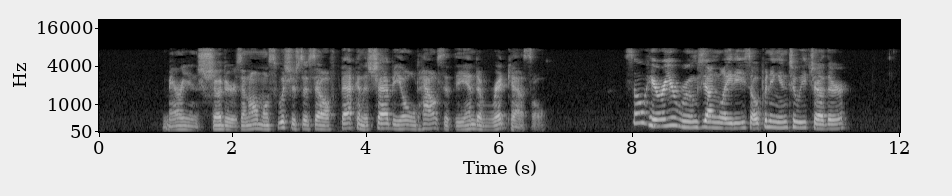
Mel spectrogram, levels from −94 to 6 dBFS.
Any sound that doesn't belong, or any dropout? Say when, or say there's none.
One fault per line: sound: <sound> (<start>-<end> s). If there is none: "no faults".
no faults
